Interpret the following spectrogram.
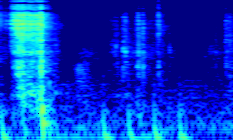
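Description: LED face mask's head strap pulled tighter behind the head: a brief rubbing, scraping noise near the start, then faint rustling of the strap against hair.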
